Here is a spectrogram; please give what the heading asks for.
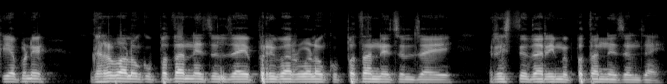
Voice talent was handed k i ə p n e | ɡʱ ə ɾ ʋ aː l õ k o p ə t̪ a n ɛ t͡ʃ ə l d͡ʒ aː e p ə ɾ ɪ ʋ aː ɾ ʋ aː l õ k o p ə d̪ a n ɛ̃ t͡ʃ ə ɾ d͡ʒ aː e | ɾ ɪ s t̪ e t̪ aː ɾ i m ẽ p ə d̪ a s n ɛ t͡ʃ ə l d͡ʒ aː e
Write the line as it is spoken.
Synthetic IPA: k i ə p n e | ɡʱ ə ɾ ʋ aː l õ k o p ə t̪ a n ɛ t͡ʃ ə l d͡ʒ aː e p ə ɾ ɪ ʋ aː ɾ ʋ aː l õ k o p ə t̪ a n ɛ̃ t͡ʃ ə l d͡ʒ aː e | ɾ ɪ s t̪ e d̪ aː ɾ i m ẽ p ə t̪ a n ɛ t͡ʃ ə l d͡ʒ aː e

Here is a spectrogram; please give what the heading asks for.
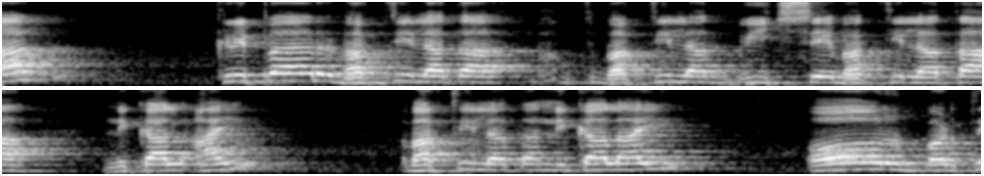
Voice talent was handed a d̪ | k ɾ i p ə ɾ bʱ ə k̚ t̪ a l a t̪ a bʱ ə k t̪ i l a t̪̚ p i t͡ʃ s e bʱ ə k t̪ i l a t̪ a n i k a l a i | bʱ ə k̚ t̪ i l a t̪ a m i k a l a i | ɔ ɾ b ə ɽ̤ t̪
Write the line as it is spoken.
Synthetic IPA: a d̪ | k ɾ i p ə ɾ bʱ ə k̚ t̪ i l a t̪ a bʱ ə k t̪ i l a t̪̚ b i t͡ʃ s e bʱ ə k t̪ i l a t̪ a n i k a l a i | bʱ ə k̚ t̪ i l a t̪ a n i k a l a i | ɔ ɾ b ə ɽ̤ t̪

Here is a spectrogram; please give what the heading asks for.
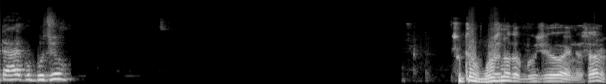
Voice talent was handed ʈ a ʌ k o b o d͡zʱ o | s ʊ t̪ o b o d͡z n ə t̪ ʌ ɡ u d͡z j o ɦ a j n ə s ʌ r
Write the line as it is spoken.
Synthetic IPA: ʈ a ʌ k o b u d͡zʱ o | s u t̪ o b u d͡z n ʌ t̪ ʌ b u d͡z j o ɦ ʌ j n ʌ s ʌ r

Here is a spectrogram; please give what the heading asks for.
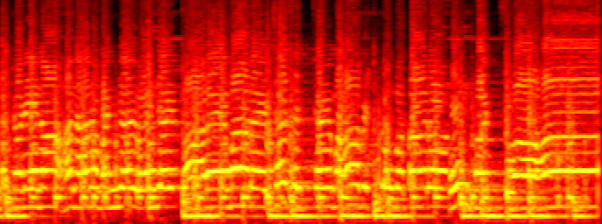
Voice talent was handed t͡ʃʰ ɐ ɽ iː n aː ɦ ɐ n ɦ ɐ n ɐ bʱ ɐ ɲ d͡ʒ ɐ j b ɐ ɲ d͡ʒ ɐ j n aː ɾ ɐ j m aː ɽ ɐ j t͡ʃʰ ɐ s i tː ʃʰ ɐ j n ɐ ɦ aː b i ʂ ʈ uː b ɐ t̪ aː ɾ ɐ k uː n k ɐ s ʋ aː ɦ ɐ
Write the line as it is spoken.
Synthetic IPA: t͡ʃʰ ɐ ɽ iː n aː ɦ ɐ n ɦ ɐ n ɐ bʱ ɐ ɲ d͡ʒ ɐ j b ɐ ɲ d͡ʒ ɐ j m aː ɾ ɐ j m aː ɾ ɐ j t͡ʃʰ ɐ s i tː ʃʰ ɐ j m ɐ ɦ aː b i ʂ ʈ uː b ɐ t̪ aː ɾ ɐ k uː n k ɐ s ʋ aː ɦ ɐ

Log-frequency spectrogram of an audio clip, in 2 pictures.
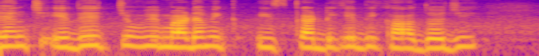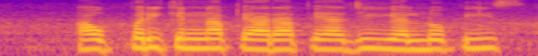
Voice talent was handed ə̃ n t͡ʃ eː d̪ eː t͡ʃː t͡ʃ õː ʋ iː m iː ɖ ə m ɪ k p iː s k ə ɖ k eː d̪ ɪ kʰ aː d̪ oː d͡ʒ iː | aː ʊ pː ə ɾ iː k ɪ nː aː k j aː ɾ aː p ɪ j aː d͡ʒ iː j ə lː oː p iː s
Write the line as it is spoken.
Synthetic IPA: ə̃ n t͡ʃ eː d̪ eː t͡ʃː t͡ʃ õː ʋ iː m ɛː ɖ ə m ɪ k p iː s k ə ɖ k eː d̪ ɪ kʰ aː d̪ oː d͡ʒ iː | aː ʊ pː ə ɾ iː k ɪ nː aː p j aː ɾ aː p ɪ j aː d͡ʒ iː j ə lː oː p iː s

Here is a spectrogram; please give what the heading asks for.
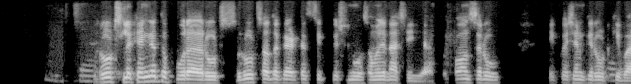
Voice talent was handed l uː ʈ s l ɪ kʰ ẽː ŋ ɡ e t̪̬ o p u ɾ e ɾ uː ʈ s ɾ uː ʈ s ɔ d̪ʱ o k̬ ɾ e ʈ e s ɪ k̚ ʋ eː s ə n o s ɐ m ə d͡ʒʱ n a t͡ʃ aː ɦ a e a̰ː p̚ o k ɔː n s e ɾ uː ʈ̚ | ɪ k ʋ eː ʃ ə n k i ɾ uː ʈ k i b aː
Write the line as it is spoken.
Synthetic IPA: ɾ uː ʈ s l ɪ kʰ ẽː ŋ ɡ e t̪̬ o p uː ɾ a ɾ uː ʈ s ɾ uː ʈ s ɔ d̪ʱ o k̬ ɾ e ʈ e s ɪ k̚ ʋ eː ʃ ə n o s ɐ m ə d͡ʒʱ n a t͡ʃ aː ɦ i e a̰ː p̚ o k ɔː n s e ɾ uː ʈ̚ | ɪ k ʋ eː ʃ ə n k i ɾ uː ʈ k i b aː

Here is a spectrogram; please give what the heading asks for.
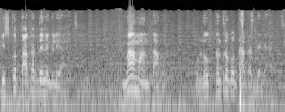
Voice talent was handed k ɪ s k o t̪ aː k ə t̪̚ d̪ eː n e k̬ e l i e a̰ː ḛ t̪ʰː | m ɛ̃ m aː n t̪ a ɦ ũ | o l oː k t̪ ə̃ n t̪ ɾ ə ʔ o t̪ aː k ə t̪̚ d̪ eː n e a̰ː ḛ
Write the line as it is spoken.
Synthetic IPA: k ɪ s k o t̪ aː k ə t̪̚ d̪ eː n e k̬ e l i e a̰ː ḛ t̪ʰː | m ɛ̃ m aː n t̪ a ɦ ũ | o l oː k t̪ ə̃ n t̪ ɾ ə k o t̪ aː k ə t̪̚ d̪ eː n e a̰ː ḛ

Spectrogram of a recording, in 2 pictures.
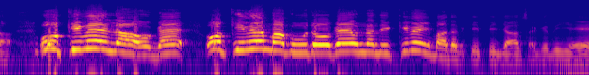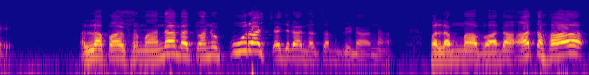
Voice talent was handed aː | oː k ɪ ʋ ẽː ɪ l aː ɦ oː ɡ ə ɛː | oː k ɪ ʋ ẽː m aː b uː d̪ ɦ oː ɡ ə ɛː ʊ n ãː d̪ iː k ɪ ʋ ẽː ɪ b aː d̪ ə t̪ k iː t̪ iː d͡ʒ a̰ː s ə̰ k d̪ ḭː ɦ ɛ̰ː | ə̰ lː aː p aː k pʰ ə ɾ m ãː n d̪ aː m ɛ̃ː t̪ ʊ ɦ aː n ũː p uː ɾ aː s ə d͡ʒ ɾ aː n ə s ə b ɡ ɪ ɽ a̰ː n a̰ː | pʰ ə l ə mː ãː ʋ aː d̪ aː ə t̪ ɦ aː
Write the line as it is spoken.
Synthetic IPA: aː | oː k ɪ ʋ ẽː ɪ l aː ɦ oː ɡ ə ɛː | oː k ɪ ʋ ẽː m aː b uː d̪ ɦ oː ɡ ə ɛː ʊ n ãː d̪ iː k ɪ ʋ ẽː ɪ b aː d̪ ə t̪ k iː t̪ iː d͡ʒ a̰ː s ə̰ k d̪ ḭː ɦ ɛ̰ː | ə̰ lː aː p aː k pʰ ə ɾ m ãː n d̪ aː m ɛ̃ː t̪ ʊ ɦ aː n ũː p uː ɾ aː ʃ ə d͡ʒ ɾ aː n ə s ə b ɡ ɪ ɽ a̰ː n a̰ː | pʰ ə l ə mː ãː ʋ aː d̪ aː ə t̪ ɦ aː

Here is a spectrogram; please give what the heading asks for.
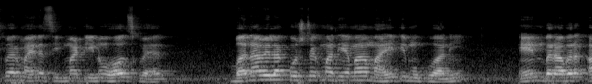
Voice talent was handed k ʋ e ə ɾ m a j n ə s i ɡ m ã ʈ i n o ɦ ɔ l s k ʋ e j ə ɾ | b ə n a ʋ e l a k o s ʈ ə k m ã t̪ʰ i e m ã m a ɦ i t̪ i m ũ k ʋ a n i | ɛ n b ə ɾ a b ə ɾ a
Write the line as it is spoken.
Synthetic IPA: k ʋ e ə ɾ m a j n ə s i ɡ m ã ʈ i n o ɦ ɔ l s k ʋ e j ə ɾ | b ə n a ʋ e l a k o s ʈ ə k m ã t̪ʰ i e m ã m a ɦ i t̪ i m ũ k ʋ a n i | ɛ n b ə ɾ a b ə ɾ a

